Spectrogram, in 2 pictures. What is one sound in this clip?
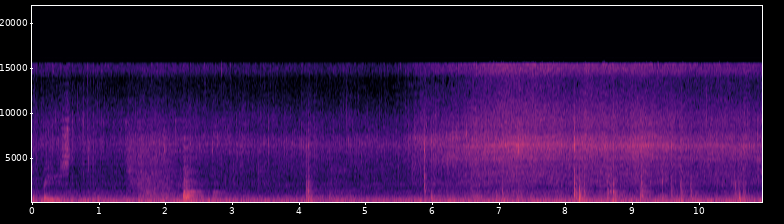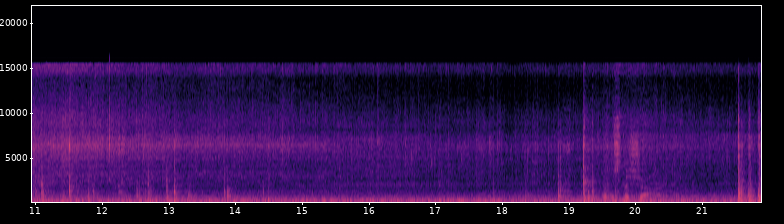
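A wooden spoon stirs and scrapes around a metal pan.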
